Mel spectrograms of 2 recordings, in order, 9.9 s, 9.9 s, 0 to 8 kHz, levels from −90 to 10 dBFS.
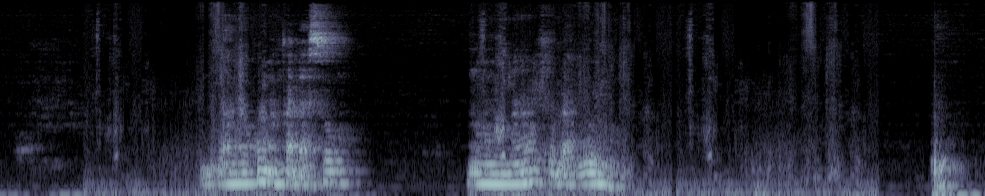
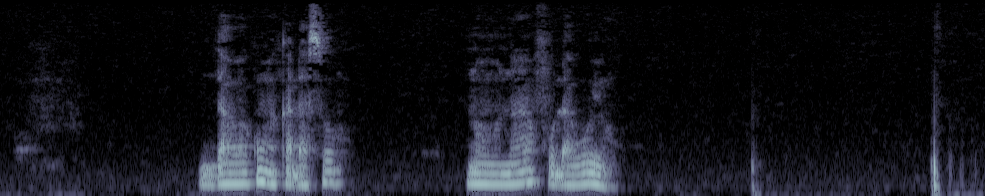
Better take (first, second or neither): second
